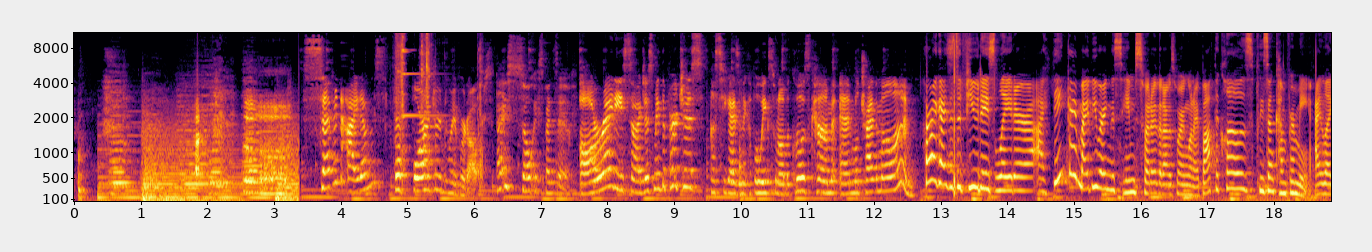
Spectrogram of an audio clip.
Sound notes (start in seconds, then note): 0.3 dramatic music; 1.8 groans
